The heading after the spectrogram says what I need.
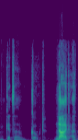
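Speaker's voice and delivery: usual speaking voice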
